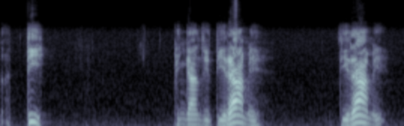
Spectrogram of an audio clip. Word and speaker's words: tírame: Dominicain la bdou tírame por WhatsApp. Rappelez-nous bien, faut nous accentuer sur premier syllabe nan. Ti. Pingan di tirame. Tirame. Faut nous accentuer sur ti.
